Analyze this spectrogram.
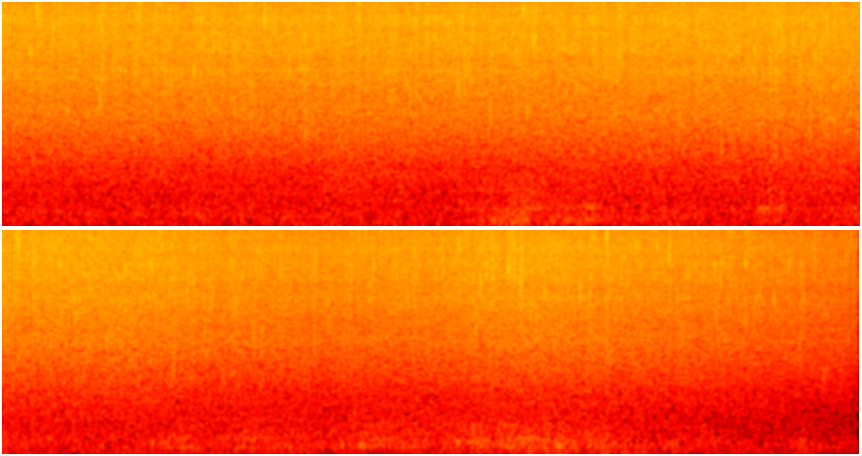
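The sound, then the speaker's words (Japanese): Steady, dense rain pours down without a break, a broad hiss with soft low rumbles now and then beneath it. No voices are heard. “何も考えずに雨の音だけ聞いていたいな。”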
